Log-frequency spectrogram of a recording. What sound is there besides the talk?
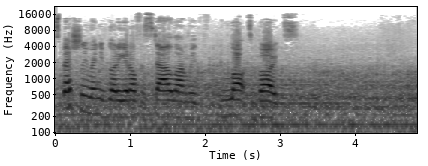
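helicopters flying overhead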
